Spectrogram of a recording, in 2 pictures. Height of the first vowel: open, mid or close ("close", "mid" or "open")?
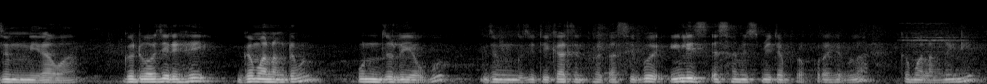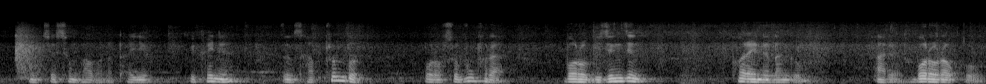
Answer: close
